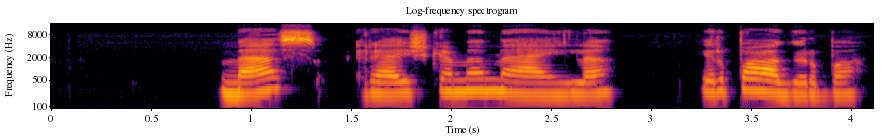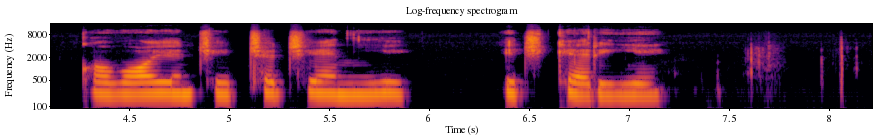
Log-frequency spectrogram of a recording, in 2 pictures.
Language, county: Lithuanian, Utena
